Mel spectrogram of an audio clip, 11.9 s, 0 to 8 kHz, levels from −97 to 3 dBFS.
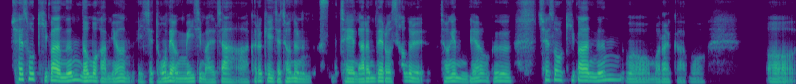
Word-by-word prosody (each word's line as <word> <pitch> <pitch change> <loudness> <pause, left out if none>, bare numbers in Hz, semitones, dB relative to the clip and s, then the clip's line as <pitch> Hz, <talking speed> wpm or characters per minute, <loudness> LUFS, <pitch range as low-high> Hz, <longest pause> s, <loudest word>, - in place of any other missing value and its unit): '최소 190 +1 +2
기반은 140 0 +3
넘어가면 125 -3 0
이제 95 0 -6
돈에 110 +6 +2
얽매이지 105 +1 -1
말자.' 90 +1 -2
아 90 -1 -9
그렇게 120 0 -3
이제 105 -4 -2
저는 105 -2 -2
스 - - +10
제 105 -1 +1
나름대로 110 +4 +2
선을 130 -1 0 0.2
정했는데요. 115 +1 -2
그 125 -1 -2 0.4
최소 160 0 -2
기반은 145 +4 +1
뭐 100 0 -6
뭐랄까 95 +1 -8
뭐 100 -1 -16 1.0
어 - - -3
115 Hz, 260 characters per minute, -32 LUFS, 100-130 Hz, 1.0 s, 스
